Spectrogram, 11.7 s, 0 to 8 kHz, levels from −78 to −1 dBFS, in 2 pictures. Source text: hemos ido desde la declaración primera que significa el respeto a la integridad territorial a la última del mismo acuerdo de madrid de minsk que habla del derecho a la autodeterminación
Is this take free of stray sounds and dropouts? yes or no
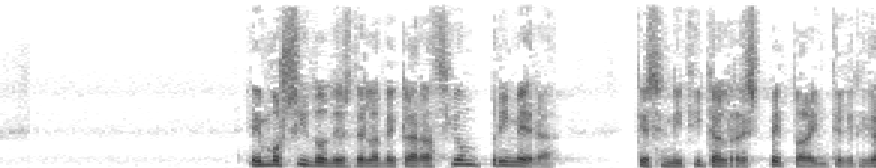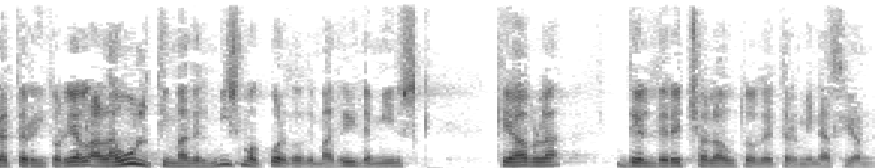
yes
